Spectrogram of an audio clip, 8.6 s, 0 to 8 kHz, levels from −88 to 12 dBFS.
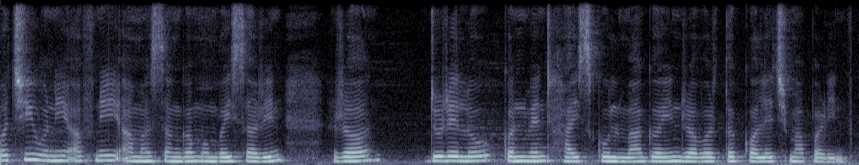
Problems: none marked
